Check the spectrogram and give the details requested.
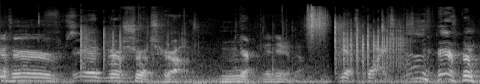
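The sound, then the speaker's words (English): Dice clatter and tumble across a hard tabletop in a few quick bursts of rattling clicks as players make initiative rolls in a tabletop game, mixed with several people talking over one another. “And I need initiative rolls.”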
